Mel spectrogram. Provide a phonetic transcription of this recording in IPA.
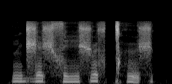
n d͡ʒ e ʃ s i ʃ ʉ s ǀʰ ɨ ʃ

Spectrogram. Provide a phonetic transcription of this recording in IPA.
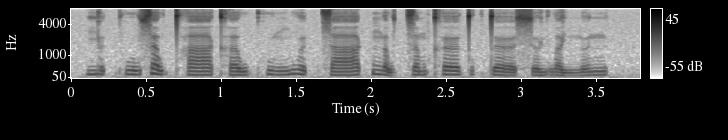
j ɵ˨ t̚ kʷ ɐ˨˥ w s ɐ˨˩ w t̪ʰ aː˨ kʰ ɐ˨˥ w kʷʰ ɪ˨˥ ŋ w ɵ˨ t̚ s aː˨˥ k̚ ŋ ɐ˨˩ w t͡s ɐ˧ m kʰ œː˧ t̪ ʊ˨ k̚ t̪ œː˨˩ s ɵ˨ ɥ w ɐ˨˩ j n̪ ɵ˧ n

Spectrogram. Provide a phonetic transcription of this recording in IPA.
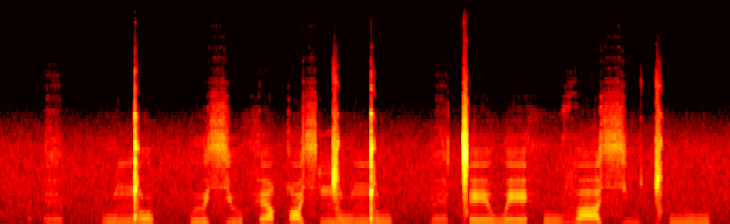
ʔ ɛ̤˨˥ pː u˦˥ ŋ͡ǃ o˦˥ pː ɯ˦˥ sʲ u˨˥ h ɛ˨˥ q o˨˥ sʲ ŋ͡ǀ u˦˥ ŋ͡ǃ u˨˥ pː ɛ̤˦˥ ǀ e˦˥ w e˦˥ h u˨˥ v a˨˥ sʲ ṳ˦˥ ǀʰ u˨˥

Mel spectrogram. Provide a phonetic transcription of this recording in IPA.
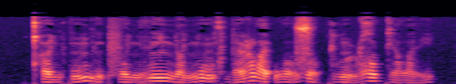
qʰ u˨ ɲ k ũ˨˥ b ĩ˨˩˦ ʔ f o˨ ɲ r ĩ˦ ɲ ɒ˨˩˦ ɲ w ũ˨˥ x b æ˨˥ ɭ lˠ e˨ ʔ w o˨˩˦ z o˨˩˦ k ʎ ũ˨˩˦ ɭ ʁ u˦ k i˨ lˠ i˨˩˦

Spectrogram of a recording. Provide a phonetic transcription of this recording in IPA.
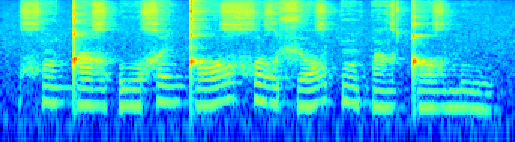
χ õ ŋ͡ǃ a ʁ ʔ u χ e ŋ͡ǃ ɔ ʁ χ u ʁ xʲ ɔ ʁ p õ p ã ʁ ŋ͡ǃ ɔ ʁ m u

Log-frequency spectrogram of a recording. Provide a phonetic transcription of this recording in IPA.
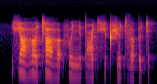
ç a ɦ ɐ cʰ a ɦ ɐ ʔ f ɘ ɲ e t ʕ ə c ç ə t ʃ ɘ c z ɐ t ə c

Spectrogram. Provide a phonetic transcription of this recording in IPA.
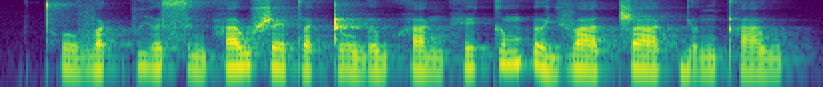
t̪ʰ o˨˩˨ v a˨˩ k̚ f i˨˩˦ ə̯ s ə˨˩˨ ŋ h a˧˥ w ʂ ɛ˨˩ t̪ a˨˩ k̚ ʈ o˨˩ w ə˨˩˦ w h a˨˩ ŋ h e˧˥ k ə˧˥ m ʔ ə˨˩˨ j v aː˨˩ t̚ ʂ aː˨˩ k̚ j ə˧˥ ŋ t̪ʰ a˧ w

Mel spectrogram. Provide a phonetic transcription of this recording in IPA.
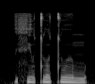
fʲ o tʷ a tʷ ɯ m

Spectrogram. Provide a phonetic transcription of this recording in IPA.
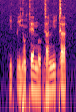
i˧ k͡p i˨ j ɔ̃˨˦ k ɛ˦˨ m o˨ ɡ a˨˦ n i˦ ɡ a˦

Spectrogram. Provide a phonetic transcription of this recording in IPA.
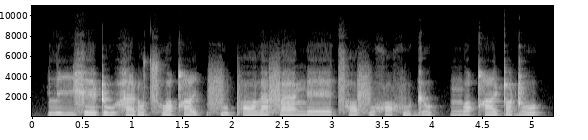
l iː x eː ʈ uː h æ ɽ o t͡sʰ o qʰ i | f u pʰ ɒː l æ f æ ŋ eː t͡sʰ ɒ f o x ɒ x u ɡʲ o | ŋ o qʰ iː ʈ ɒ ɖ o

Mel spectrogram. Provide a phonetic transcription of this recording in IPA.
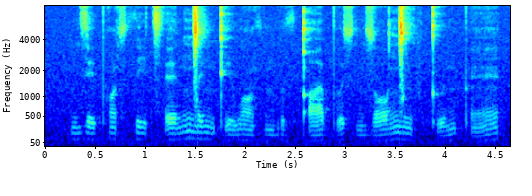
n z e pʰ ɔ̃ s θ i t͡sʼ ɛ n ŋ͡ǀ ɪ n kʼ ɪ w ɔ̃ θ m b ʊ θ qʼ a pʼ ʊ s n z ɔ ŋ͡ǀ ĩ f kʼ ʊ n pʼ ɛ̃

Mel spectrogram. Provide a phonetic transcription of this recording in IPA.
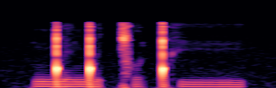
ŋ͡ǃ ɪ ŋ͡ǃ ɪ ǀ ʊ ǃʰ i

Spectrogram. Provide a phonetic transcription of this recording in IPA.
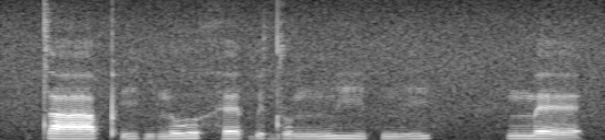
t aː pʼ iː ɡ n ʊː h ɛ ɓ ɪ d ʊː ŋ ŋ͡m iː p ŋ͡m i | ŋ͡m ɛ

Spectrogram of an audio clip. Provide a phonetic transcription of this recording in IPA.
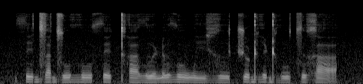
θ i d͡z a d͡z u ɦ u θ e kʰ a ð ɯ ɳ ɯ ð u w i ɣ ɯ t͡ʃ u ɖʱ i ɖʱ u t͡s ɯ ɣ a

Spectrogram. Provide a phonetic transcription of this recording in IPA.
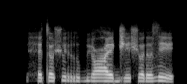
h ɛ t œ ʃ ø r u ɓ y ʕ ɛ d͡ʒ e ʃ œ ɾ ə z e

